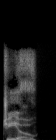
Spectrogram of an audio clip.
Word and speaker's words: GEO: GEO, pronounced like the GEO in geography, a private contractor.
